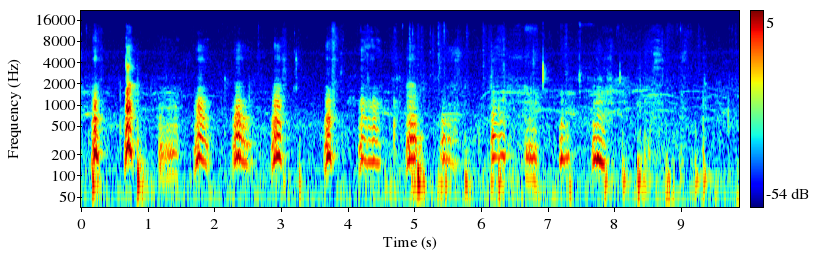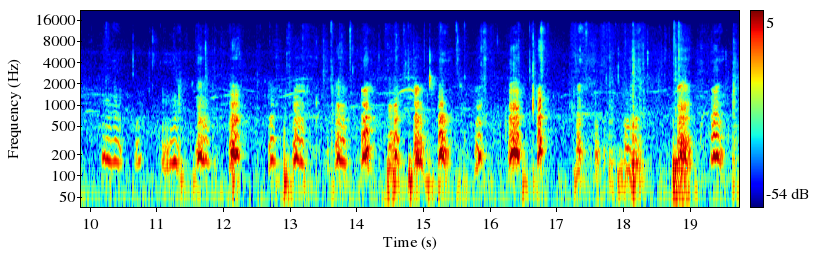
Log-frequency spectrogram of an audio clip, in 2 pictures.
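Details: Pembroke Welsh Corgi puppy at play against a person's hand, 8 November 2014; a steady run of short throaty growls and grunts about twice per second, with occasional whiny yelps between them.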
